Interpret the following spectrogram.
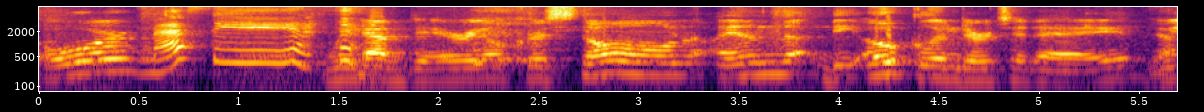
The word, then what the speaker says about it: Christon: Christian? Christon.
